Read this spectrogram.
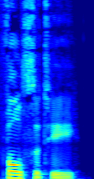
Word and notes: falsity: British English

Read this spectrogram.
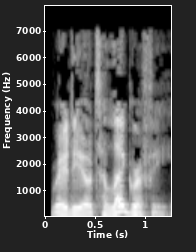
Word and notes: radiotelegraphy: British English

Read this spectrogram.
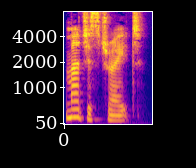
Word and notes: magistrate: British English

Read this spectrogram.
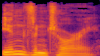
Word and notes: inventory: American English

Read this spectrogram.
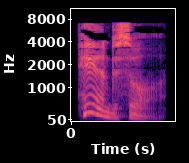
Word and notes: handsaw: British English

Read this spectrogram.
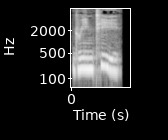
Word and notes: green tea: American English

